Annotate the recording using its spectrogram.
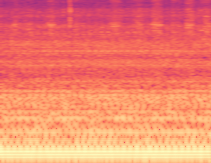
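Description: Tractor engine running steadily, heard from inside the cab as the tractor drives across the field.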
